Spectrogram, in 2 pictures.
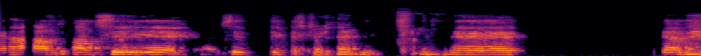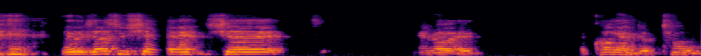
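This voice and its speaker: A man's high-pitched voice at a very slow pace, with long, frequent pauses, fairly even intonation and a dry, close sound with no echo. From South Africa, Gauteng (Benoni). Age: 60s. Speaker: panelist. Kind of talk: panel discussion. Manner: halting, many fillers.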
